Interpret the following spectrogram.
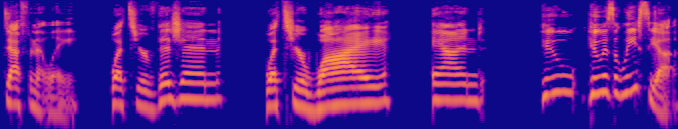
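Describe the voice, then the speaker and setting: A woman guests on a podcast and coaches the listener, stacking up question after question to make her point. Her pitch is a plain middle register. The sound is dry and close, with no room around it. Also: expressive, takes it slowly, fairly bright tone, no room sound. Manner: coaching, fires off strings of rhetorical questions. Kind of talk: casual podcast chat.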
